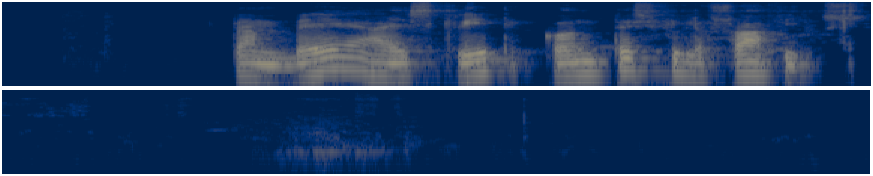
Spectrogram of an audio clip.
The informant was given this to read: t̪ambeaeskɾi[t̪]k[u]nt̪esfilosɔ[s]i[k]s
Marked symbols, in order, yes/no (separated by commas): yes, no, no, yes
